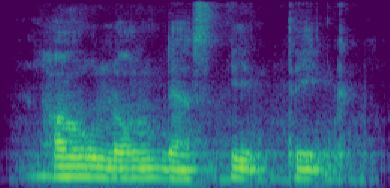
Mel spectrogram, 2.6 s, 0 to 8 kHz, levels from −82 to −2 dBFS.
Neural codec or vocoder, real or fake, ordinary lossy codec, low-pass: codec, 16 kHz, 4.8 kbps, FACodec; fake; none; none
